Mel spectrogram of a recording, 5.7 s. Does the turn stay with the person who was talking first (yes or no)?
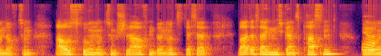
yes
